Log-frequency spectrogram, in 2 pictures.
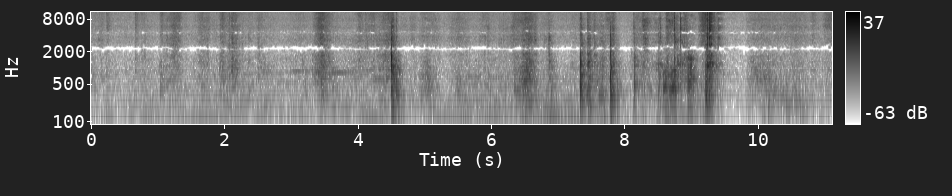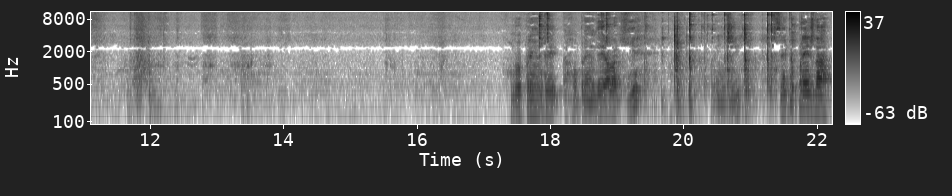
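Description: A wooden board knocks and scrapes against a workbench.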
